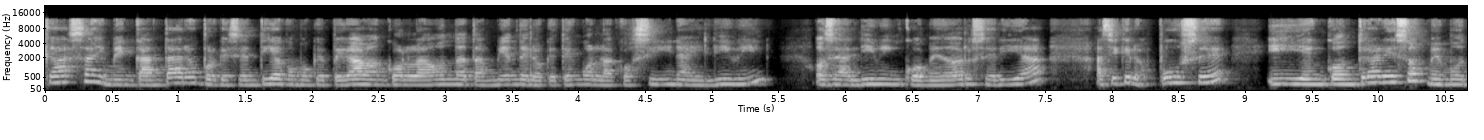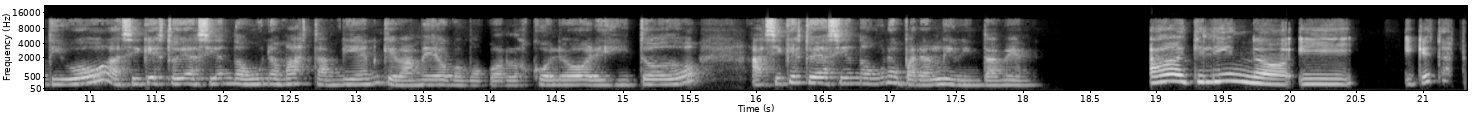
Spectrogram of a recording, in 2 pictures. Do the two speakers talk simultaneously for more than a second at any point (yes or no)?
no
